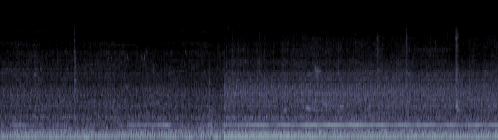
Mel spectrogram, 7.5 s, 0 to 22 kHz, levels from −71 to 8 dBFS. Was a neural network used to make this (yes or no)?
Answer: no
